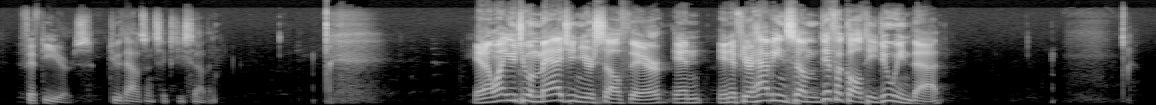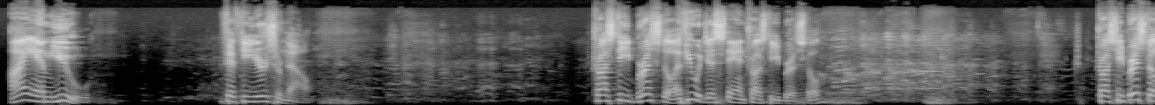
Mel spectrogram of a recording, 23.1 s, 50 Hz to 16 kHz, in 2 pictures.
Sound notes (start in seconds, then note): 14.8 audience chuckling; 19.6 audience laughing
